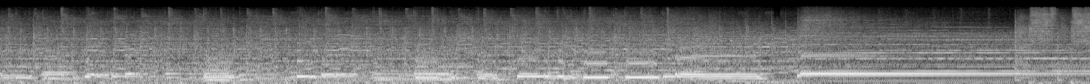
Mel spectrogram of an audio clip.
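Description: Korean Barclay electric guitar playing a single-note lead line. Near seven seconds the pitch slides down, and about a second later one loud note is struck and left to ring, slowly fading.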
